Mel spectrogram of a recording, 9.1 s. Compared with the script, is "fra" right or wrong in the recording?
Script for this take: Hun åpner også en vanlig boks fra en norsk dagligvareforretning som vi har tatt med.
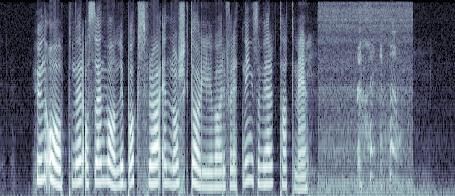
right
